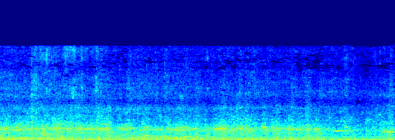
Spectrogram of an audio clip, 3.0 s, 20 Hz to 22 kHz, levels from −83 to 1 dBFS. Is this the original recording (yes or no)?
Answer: yes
